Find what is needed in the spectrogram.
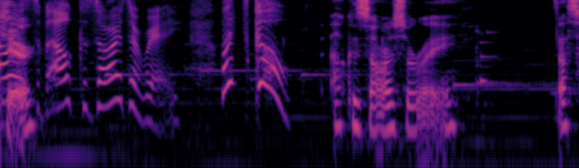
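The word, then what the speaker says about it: Alcazarzaray: Alcazar's Array. That's how you pronounce that.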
